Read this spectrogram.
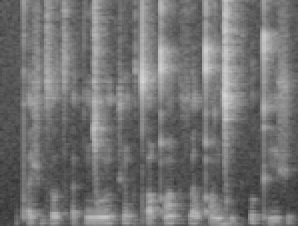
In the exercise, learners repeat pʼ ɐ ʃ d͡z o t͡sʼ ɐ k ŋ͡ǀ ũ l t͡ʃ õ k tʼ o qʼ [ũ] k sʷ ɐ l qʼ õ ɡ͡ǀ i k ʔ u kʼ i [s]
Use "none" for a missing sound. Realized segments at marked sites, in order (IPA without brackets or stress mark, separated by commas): õ, ʃ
